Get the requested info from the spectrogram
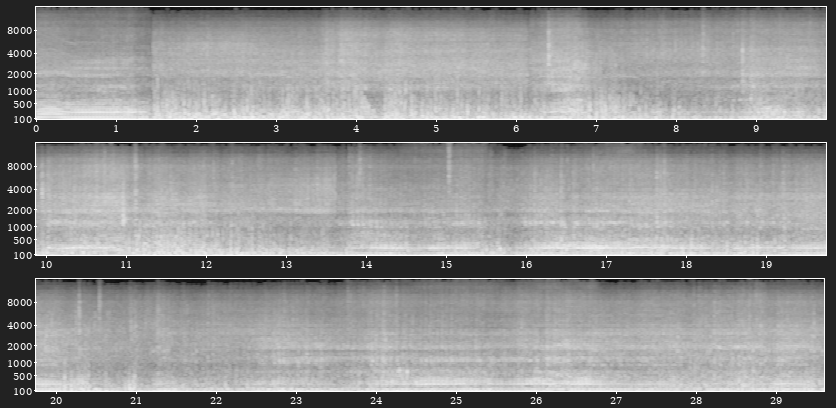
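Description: Adventure motorcycle riding along a dirt trail, its engine running steadily under a continuous rush of wind and tyre noise.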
